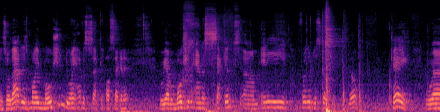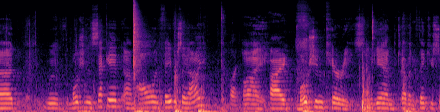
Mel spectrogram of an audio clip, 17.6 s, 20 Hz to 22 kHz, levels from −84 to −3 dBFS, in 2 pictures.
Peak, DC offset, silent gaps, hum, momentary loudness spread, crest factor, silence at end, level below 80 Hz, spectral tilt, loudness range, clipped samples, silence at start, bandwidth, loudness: -6 dBFS; under 0.1%; none; none; 11 LU; 22 dB; 0 s; -34 dBFS; -5.5 dB/octave; 3 LU; under 0.1%; 0 s; over 20 kHz; -28 LUFS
